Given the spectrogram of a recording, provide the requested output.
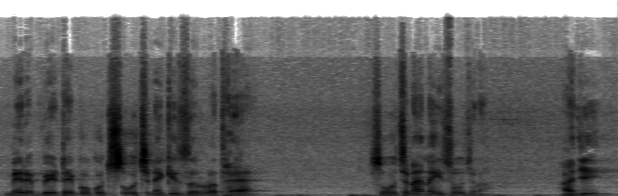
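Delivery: ordinary talk, nothing marked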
